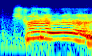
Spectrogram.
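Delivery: high, loud order to the crew; commanding call. Acted. Albert orders his crew, loud commanding call. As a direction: point and call it out.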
